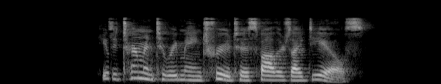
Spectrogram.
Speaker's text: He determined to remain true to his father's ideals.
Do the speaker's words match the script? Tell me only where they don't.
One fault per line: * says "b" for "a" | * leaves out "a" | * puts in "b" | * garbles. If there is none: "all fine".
all fine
